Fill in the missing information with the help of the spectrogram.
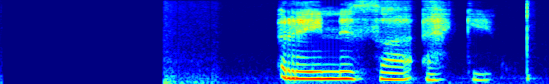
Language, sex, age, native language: Icelandic, female, 6, Icelandic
